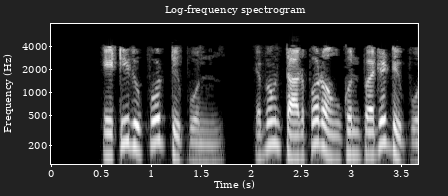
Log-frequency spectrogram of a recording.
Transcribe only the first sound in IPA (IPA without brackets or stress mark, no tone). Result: e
